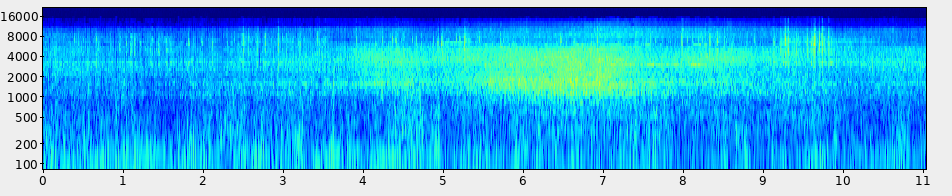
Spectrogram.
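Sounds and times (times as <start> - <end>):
motorbike engine and tyres: 0.0 - 11.0
wind rumble on microphone: 0.0 - 11.0.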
